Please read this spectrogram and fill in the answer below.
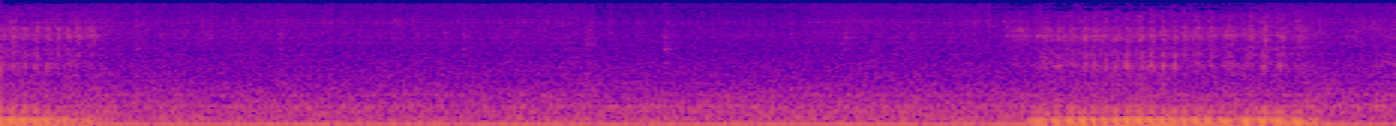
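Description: Low rumbling snore on inhalation at the start and end, with a quiet stretch between, over steady room hum.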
